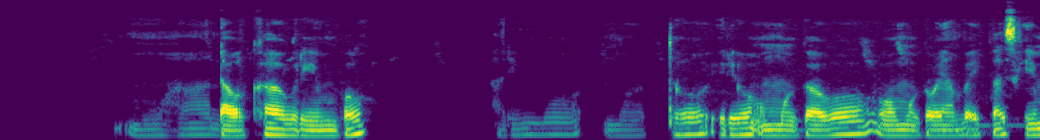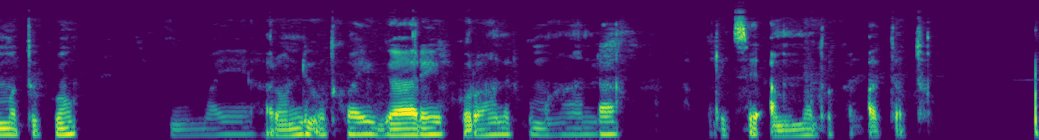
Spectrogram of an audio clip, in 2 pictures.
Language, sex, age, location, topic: Kinyarwanda, male, 18-24, Nyagatare, finance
